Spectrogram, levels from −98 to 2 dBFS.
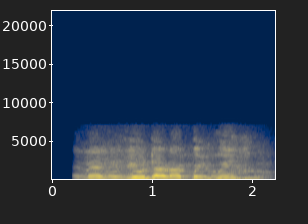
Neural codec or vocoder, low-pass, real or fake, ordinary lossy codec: none; 7.2 kHz; real; AAC, 48 kbps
